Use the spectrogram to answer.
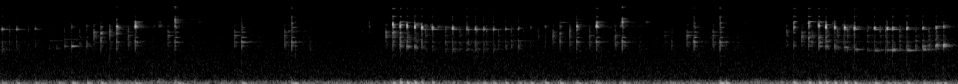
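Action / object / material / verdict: flick / finned aluminum CPU heatsink / aluminum / none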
